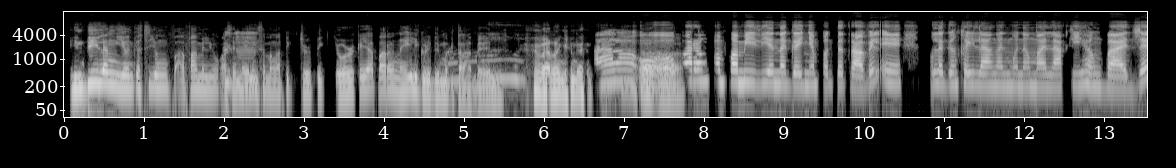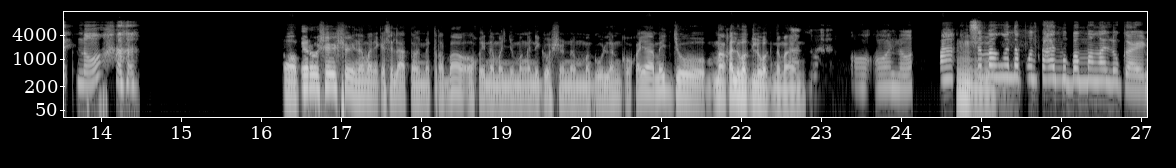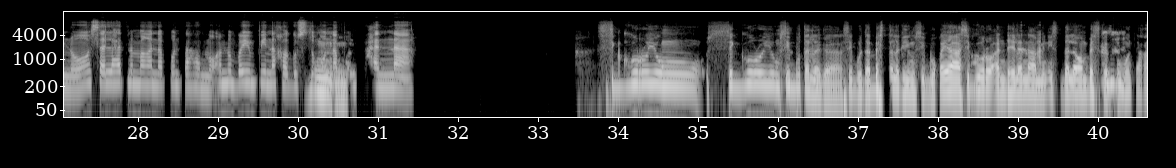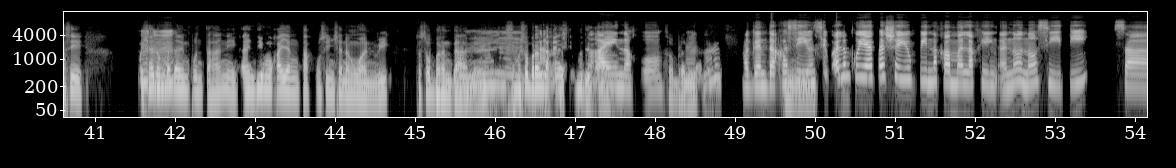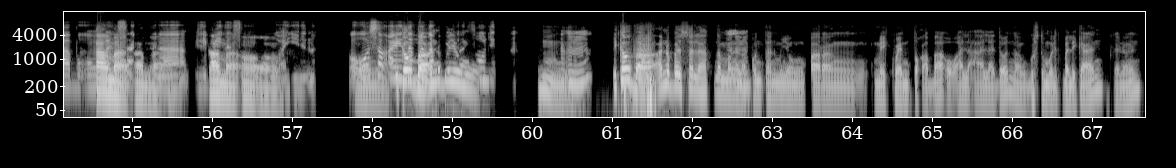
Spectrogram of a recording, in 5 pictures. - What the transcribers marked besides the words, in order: other background noise; drawn out: "Ah"; chuckle; tapping; distorted speech; mechanical hum; chuckle; static
- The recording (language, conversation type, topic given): Filipino, unstructured, Ano ang unang lugar na gusto mong bisitahin sa Pilipinas?
- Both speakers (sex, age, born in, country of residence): female, 25-29, Philippines, Philippines; male, 30-34, Philippines, Philippines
